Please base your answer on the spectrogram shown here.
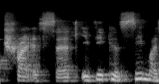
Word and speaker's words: Triaset: i'm from company called try asset if you can see my slides there um try i said t-r-i-a-s-e-t just to ensure that you know how to pronounce that now um what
